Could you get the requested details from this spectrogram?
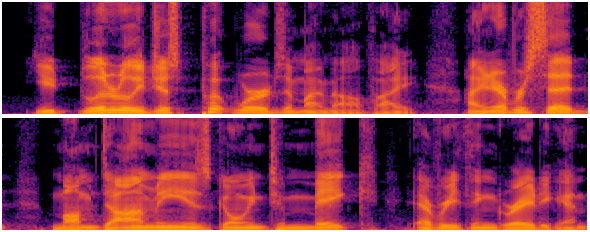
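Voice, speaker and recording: On a very clean recording with a silent background, a man talks at a fairly quick pace. His medium-pitched voice has an animated tone and lively intonation. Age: 40s. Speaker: political talk show host. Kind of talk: heated debate. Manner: animated, interrupting.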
